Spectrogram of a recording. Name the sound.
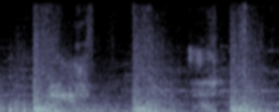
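gunshots in Leprechaun film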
